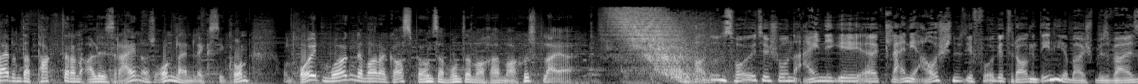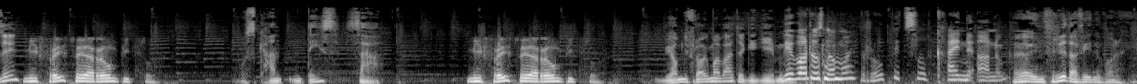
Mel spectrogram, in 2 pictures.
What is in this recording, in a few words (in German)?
Mundart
